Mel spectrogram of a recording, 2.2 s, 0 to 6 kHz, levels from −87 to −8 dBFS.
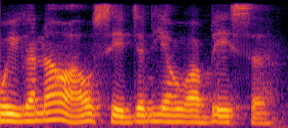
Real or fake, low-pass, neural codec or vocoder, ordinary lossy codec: fake; 5.4 kHz; codec, 16 kHz, about 1 kbps, DyCAST, with the encoder's durations; none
